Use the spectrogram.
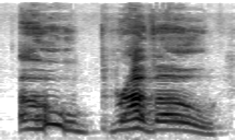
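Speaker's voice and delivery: high, drawn-out exclamation of delight; delighted cry. Acted. Wandmaker applauding Harry's wand sparks, crying out delightedly. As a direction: cheer the wand's success in character. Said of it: "Mister Ollivander cried".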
